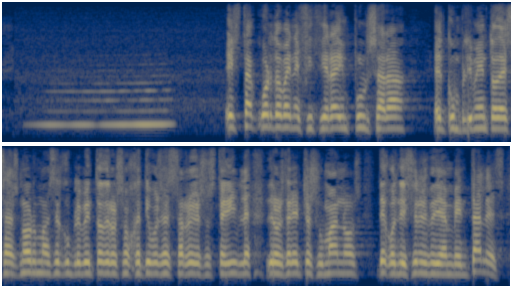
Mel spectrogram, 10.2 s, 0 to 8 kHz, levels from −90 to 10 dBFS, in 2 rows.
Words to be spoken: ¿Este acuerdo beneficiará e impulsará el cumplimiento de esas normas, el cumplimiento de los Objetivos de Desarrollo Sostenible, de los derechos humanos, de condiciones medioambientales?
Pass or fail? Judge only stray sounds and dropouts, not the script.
fail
